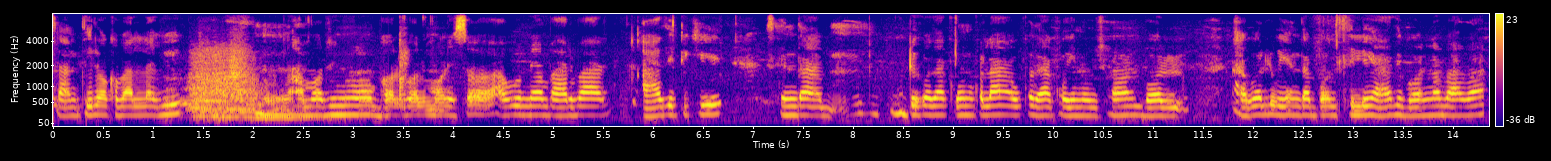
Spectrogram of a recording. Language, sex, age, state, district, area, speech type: Odia, female, 30-45, Odisha, Bargarh, urban, spontaneous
